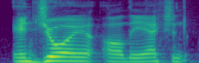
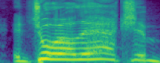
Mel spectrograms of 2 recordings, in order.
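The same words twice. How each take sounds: First: It is said in the speaker's ordinary accent. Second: It is said in an imitated Scottish accent.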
